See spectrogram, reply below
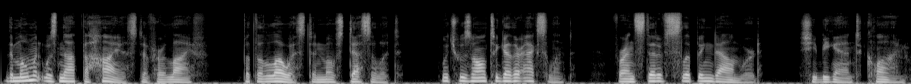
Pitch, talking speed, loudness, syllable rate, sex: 120 Hz, 185 wpm, -19 LUFS, 5.6 syllables/s, male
